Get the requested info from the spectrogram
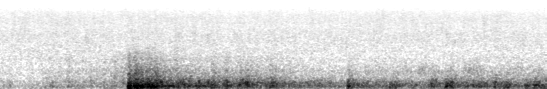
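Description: Rain hissing, then about a second in a sudden loud thunderclap that rolls on as a low rumble, swelling and fading.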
